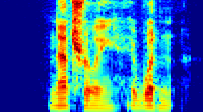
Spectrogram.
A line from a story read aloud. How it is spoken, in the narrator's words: Harmony defeatedly murmured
